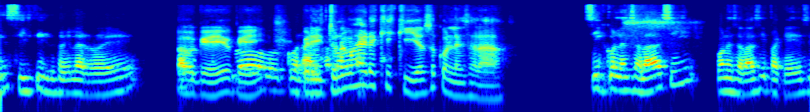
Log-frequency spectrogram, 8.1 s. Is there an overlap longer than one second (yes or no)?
yes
